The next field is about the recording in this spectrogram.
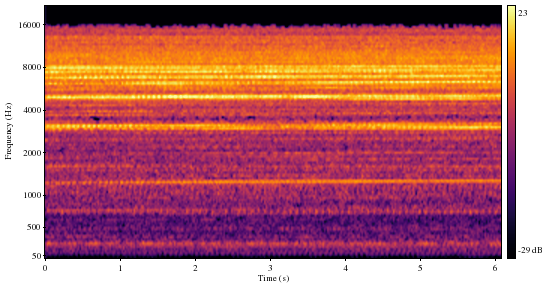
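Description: Steady loud roar with a hard, hissing edge and several high whines that hold during the spin; worn motor bearings.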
